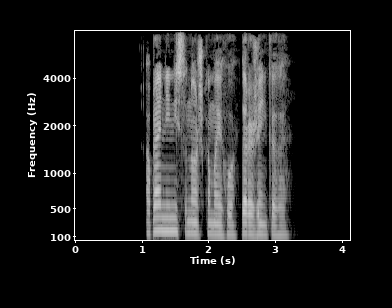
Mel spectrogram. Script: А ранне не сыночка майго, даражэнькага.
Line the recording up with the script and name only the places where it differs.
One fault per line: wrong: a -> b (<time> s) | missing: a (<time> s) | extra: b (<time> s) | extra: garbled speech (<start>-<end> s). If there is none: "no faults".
no faults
